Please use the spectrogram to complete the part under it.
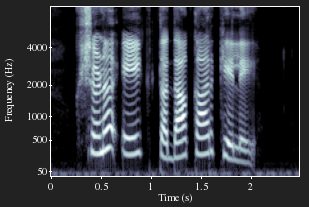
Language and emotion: Marathi, neutral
